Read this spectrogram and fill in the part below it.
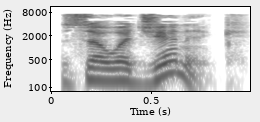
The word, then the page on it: zoogenic: British English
